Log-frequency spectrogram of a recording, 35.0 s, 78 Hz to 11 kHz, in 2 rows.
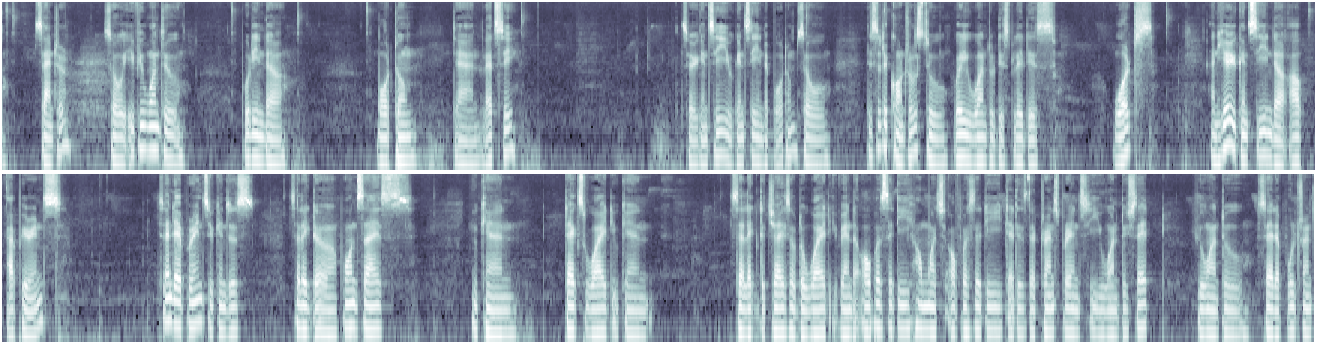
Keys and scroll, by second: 12.2 alt+space.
